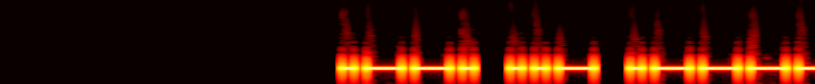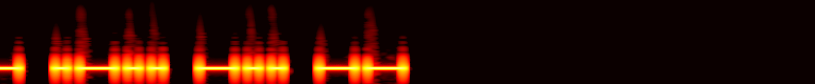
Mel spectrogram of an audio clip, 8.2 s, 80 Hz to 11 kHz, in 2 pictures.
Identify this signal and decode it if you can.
Morse code, heard as a keyed tone, about 20 wpm, 700 Hz. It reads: PU1LDM
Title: DXCC-100 Call Signs - 6 Characters - Repeated 3x - 20wpm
